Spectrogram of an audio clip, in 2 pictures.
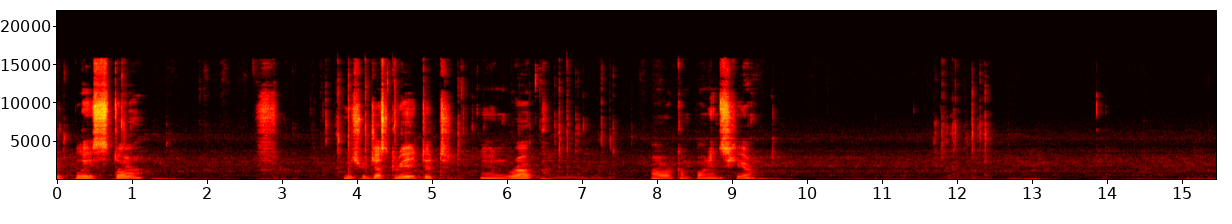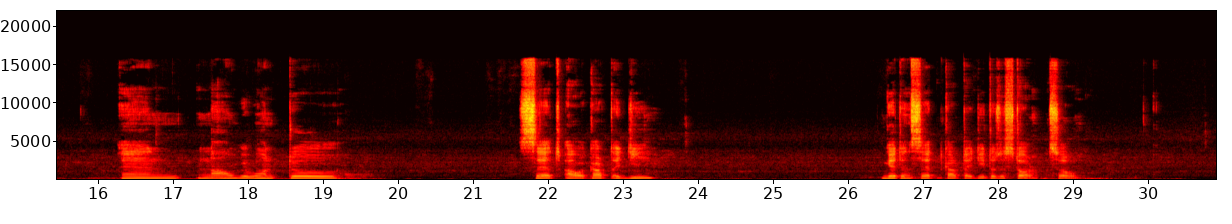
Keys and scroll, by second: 0.0-0.2 typing, 0.8 Return, 3.1 super+Right, 3.7 shift+super+Right, 3.8 shift+super+., 4.4 shift+Return, 4.9 Down, 6.1 alt+shift+Down, 6.2 alt+shift+Up, 6.7 alt+shift+Tab, 7.0 Down, 12.1 shift+super+p.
